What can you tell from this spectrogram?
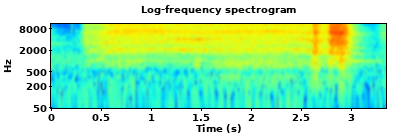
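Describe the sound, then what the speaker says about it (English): A screw gun drives a Tex screw into a Colorbond steel fence panel, giving a steady close whine for a couple of seconds that ends in a sharp louder burst as the screw seats. "get your gun with a few Tex screws, and you just put one in on this side"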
